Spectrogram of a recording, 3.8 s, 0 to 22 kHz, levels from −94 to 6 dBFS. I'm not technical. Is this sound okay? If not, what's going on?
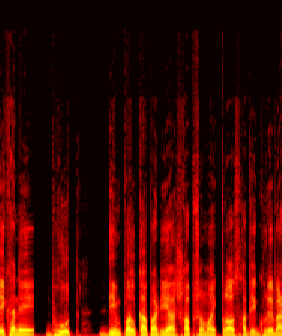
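No. At 0.39 to 0.47 s, just before "ভূত ডিম্পল", there is a burst of packet loss. About 60 ms of speech never arrived. The receiver stretched the last sound for about 54 ms and faded it, then jumped ahead past the missing piece.

At 2.11 to 2.16 s, right after "এখানে ভূত ডিম্পল", there is a short concealed packet loss. About 40 ms went missing. The receiver patched roughly 33 ms by continuing the previous sound, then blended back, leaving a brief smear where a small sound may drop out.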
